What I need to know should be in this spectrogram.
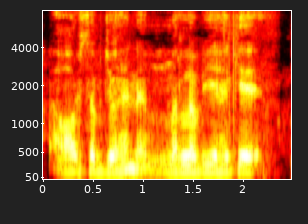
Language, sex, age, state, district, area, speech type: Urdu, male, 60+, Bihar, Khagaria, rural, spontaneous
